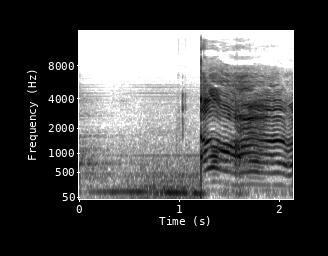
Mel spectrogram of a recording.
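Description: A person's voice wailing, a drawn-out cry with a wavering, warbling pitch that starts just over a second in, after a low hum.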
